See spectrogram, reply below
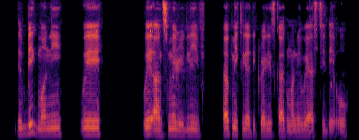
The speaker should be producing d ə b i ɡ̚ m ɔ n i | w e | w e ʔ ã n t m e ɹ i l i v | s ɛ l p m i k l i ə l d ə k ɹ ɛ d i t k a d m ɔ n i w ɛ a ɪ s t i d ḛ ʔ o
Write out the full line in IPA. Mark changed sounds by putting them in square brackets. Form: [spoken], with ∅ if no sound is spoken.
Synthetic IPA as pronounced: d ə b i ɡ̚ m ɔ n i | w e | w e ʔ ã n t m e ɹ i l i v | [h] ɛ l p m i k l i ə [∅] d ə k ɹ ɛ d i t k a d m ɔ n i w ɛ a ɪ s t i d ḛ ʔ o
